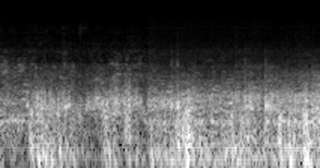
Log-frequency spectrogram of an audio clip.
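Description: Wind rumbling on a handheld phone's microphone outdoors, uneven and low-pitched, with faint voices in the background.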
